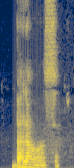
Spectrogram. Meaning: second-person singular present indicative/subjunctive of balancer
- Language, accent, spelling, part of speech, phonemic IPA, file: French, Canada, balances, verb, /ba.lɑ̃s/, LL-Q150 (fra)-balances.wav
